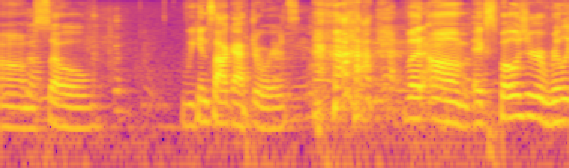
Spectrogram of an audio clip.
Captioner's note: laughs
